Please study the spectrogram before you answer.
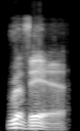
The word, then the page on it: revere: British English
